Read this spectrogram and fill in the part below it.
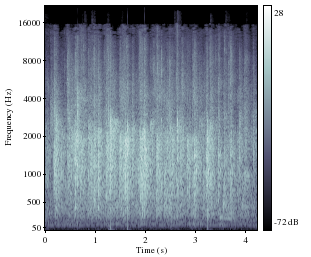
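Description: A church congregation bursts into sustained applause, dense overlapping clapping with occasional louder accents and no voices standing out, lasting several seconds at a steady, enthusiastic level.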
